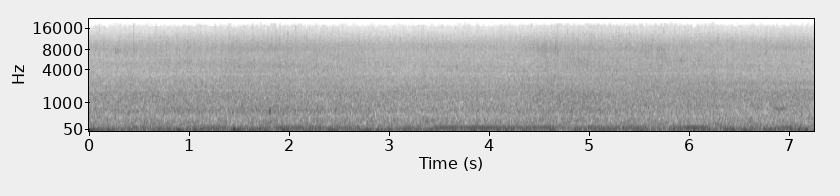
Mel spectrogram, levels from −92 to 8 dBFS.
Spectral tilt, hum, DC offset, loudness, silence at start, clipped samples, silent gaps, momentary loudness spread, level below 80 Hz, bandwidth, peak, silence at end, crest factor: -3.5 dB/octave; none; under 0.1%; -35 LUFS; 0 s; under 0.1%; none; 2 LU; -38 dBFS; 18.5 kHz; -18 dBFS; 0 s; 16 dB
